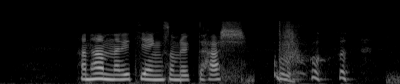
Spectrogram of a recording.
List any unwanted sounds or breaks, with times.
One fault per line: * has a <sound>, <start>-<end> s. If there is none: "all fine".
* has a laugh, 2.7-3.7 s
